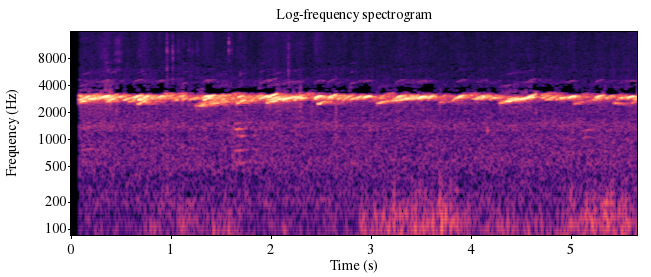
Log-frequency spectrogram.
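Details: Frogs calling along the Osgoode Link Pathway: a dense, unbroken chorus of high, short rising peeps overlapping one another at a steady pitch, with a faint low rumble underneath.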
